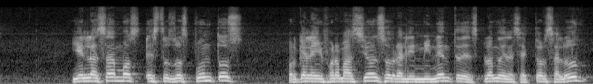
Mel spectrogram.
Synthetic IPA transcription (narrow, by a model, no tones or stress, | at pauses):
ie̞nlasamo̞se̞st̪o̞zðo̞spunt̪o̞s | po̞ɾke̞laiɱfo̞ɾmasjo̞ns̬o̞βɾe̞ːlimːĩne̞nt̪e̞ðesplo̞meðelse̞k̚t̪o̞ɾsaluð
